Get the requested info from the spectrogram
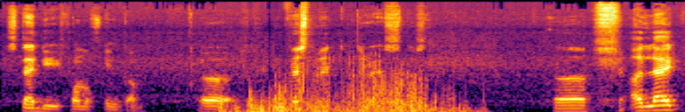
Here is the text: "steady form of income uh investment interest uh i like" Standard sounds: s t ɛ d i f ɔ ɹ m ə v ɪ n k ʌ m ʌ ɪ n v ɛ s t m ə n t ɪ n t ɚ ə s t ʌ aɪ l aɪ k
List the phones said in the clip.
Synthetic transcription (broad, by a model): s t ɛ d i f ɔ ɹ m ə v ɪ n k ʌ m ʌ ɪ n v ɛ s t m ə n t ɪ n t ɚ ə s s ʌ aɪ l aɪ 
